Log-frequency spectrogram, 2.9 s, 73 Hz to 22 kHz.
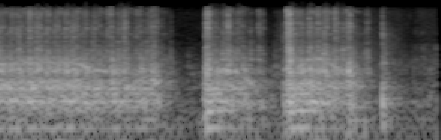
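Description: Sewing machine stitching the seam of a 1950s-style shelf bust dress, a steady close whirring run that pauses and restarts in a few short bursts, with no talking.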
